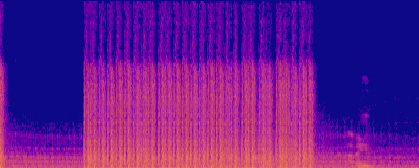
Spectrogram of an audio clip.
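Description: Automatic gunfire from Grand Theft Auto San Andreas: one loud, sustained rapid-fire burst of about two and a half seconds that stops abruptly and leaves a faint, fading tail.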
